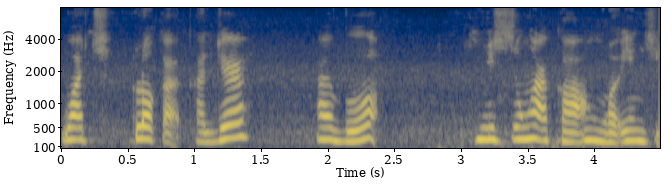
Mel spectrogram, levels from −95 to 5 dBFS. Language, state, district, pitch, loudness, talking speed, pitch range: Ao, Nagaland, Dimapur, 235 Hz, -15 LUFS, 135 wpm, 215-250 Hz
